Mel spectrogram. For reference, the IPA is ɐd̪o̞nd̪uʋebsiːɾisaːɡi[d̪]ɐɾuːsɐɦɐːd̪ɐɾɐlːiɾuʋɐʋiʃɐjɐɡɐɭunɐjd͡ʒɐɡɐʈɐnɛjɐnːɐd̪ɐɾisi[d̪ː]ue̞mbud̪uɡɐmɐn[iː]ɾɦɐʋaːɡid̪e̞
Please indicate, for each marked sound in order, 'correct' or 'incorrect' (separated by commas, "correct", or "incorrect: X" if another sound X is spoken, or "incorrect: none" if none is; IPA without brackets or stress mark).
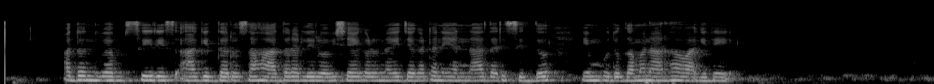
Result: incorrect: d̪ː, correct, incorrect: aː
